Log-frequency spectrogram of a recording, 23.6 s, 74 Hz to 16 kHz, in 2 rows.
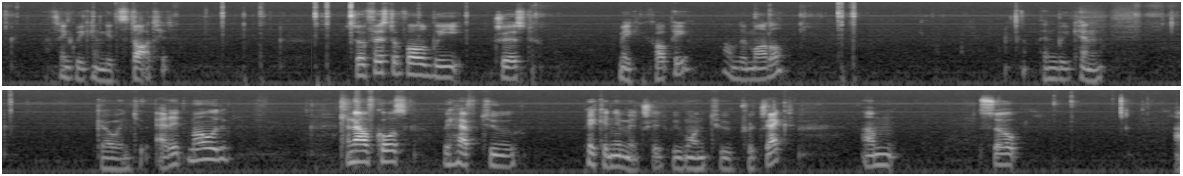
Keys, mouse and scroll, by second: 2.7 Tab, 3.3 Tab, 5.4 shift+d, 8.7 Tab.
